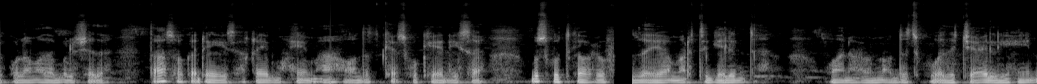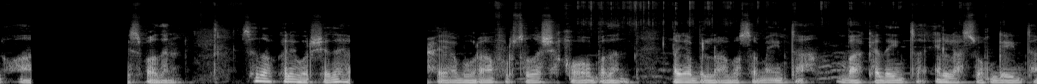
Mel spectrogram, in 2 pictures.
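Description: At 3.30 s, just after "qeyb muhiim", a hard-edged hole of about 7 ms briefly cuts the speech. This is a gap between stream segments: the time stamps of adjacent 6-second segments failed to meet, so the player filled the space with silence.

At 6.14–6.33 s, 10.68–11.65 s and 13.87–14.65 s, the speech drops into clean near-silence lasting about 0.19 s, 0.98 s and 0.79 s, with no noise burst on either side. These are digital wireless dropouts, where the link lost too much data and the receiver muted with a very short fade.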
